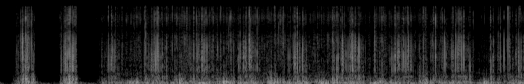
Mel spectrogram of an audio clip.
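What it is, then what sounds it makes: Sequin fabric. A small patch of fabric covered in green and blue sequins is scratched with the long nails of both hands. Two short raspy strokes open the clip, then a dense, continuous crackling scrape follows. It has a bright, rustling texture over a low rumble.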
